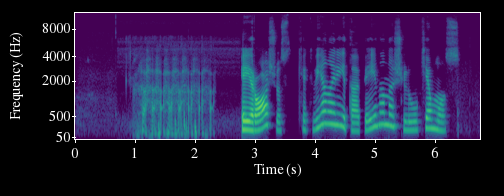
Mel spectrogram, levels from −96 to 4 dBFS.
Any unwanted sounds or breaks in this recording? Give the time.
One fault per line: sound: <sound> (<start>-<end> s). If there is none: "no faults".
sound: laugh (0.8-2.4 s)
